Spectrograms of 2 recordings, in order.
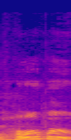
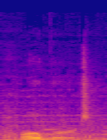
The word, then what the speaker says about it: Herbert: it's very weird no herbert would be herbert because it's a name although in some parts of the country they would say not herbert we would say herbert this is again this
